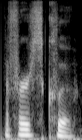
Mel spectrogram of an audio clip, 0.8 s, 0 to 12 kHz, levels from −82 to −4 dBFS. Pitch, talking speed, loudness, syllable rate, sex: 115 Hz, 220 wpm, -15 LUFS, 4.0 syllables/s, male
